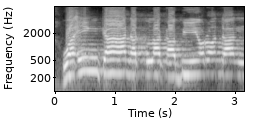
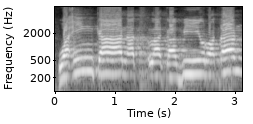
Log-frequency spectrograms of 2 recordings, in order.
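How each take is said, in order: First: "lakabiratan" slowly chanted with the final n held as a hum; wrong izhar reading. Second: "lakabiratan" chanted slowly, ending on a firm, clear n; clear izhar reading. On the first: Teacher showing students a forbidden reading, "lakabiratan" with wrongly held final n. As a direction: blur and hold the n ending "lakabiratan". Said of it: "Nggak boleh". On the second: Teacher correcting for students, "lakabiratan" read firm and clear. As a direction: finish "lakabiratan" with a distinct unhummed n. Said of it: "tegas atau jelas". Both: Shown as a demonstration.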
